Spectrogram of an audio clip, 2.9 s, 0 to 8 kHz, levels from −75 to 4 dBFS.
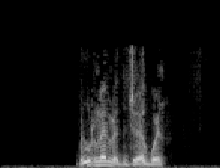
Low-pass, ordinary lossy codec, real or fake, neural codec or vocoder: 7.2 kHz; MP3, 24 kbps; fake; autoencoder, 22.05 kHz, a latent of 192 numbers a frame, VITS, trained on many speakers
